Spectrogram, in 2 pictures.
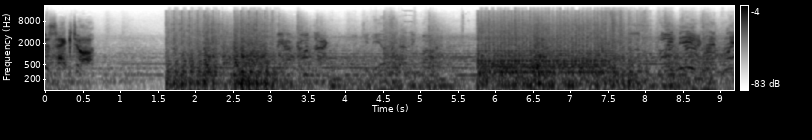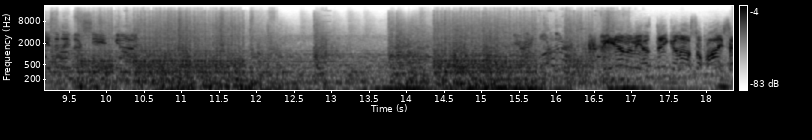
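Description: Machine gun fire crackles through a WWII strategy video game battle, with bursts of automatic shots, explosions and crashes layered densely and loudly over nearly the whole stretch.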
